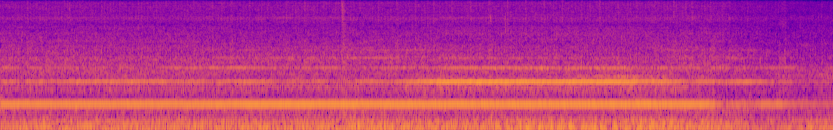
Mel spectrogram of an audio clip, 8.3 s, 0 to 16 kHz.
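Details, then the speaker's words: 2009 Volvo XC70 idling: a steady, fairly high-pitched electric-sounding hum over the low rumble, coming from underneath at the rear passenger side, not from under the hood; the cause is unknown. "Humming's getting louder. Yeah, it's definitely in there. Right up in there."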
